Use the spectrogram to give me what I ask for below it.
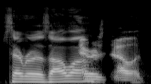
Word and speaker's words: Serizawa: Serizawa? Serizawa. Serizawa.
